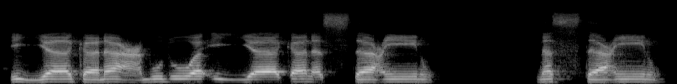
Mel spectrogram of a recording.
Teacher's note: Nah, nu-nya dibaca tapi pelan dan pendek. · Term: ar-raum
